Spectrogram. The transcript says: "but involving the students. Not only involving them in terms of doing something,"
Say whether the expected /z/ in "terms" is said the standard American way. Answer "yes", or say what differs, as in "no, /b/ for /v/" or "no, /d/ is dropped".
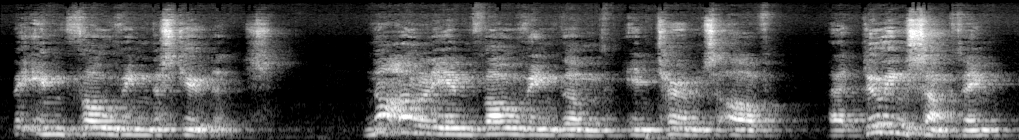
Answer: yes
